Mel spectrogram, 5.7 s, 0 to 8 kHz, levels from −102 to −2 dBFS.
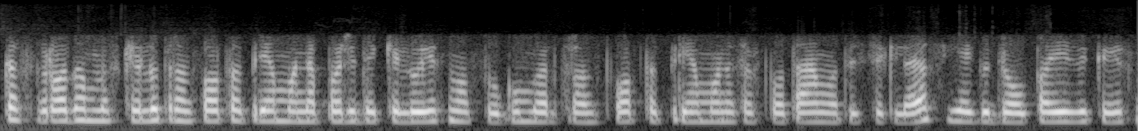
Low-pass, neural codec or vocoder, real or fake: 7.2 kHz; none; real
